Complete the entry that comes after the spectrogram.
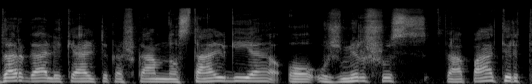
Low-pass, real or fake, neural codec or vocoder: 14.4 kHz; real; none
